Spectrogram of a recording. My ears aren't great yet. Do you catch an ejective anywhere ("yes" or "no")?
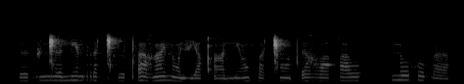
yes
